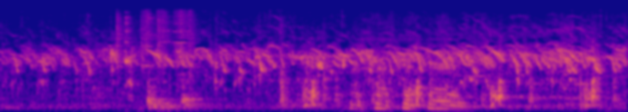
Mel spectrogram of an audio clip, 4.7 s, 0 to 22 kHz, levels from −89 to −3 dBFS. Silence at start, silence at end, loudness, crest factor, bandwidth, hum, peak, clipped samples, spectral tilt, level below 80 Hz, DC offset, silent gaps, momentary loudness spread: 0 s; 0 s; -37 LUFS; 20 dB; 15.5 kHz; none; -20 dBFS; under 0.1%; -2.5 dB/octave; -88 dBFS; under 0.1%; none; 7 LU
